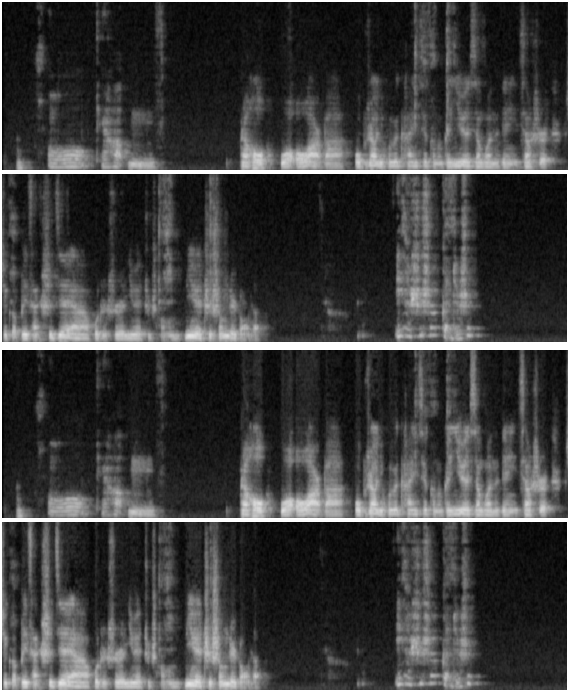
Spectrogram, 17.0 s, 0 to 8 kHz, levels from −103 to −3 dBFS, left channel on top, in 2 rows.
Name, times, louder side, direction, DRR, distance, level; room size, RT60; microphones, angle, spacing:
voice 1, 0.7-1.8 10.9-11.0 14.4-15.5, left 2 dB, 70° left, 1 dB, 3.4 m, -33 dB
voice 2, 1.9-2.3 3.6-12.3, right 3 dB, 60° right, 8 dB, 1.0 m, -24 dB
28.0 x 11.0 x 2.9 m, 0.40 s
head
